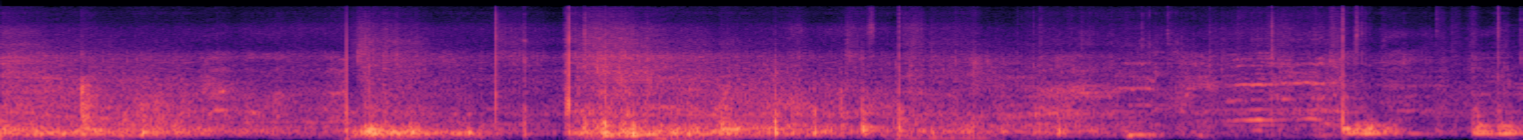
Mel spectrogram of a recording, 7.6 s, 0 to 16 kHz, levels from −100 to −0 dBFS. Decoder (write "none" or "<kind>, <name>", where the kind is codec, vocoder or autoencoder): codec, SNAC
